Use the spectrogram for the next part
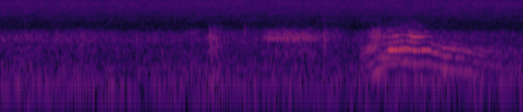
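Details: Hungry kitten at mealtime giving one drawn-out, wavering meow that rises and then falls, near the end, over a steady low background hum.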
